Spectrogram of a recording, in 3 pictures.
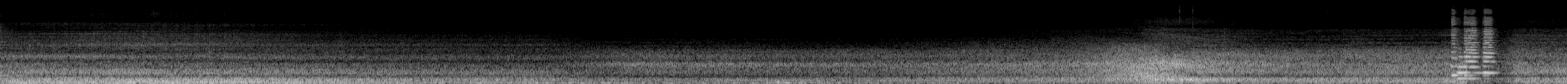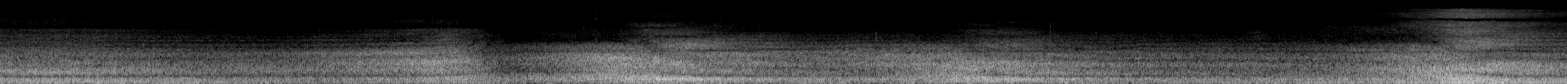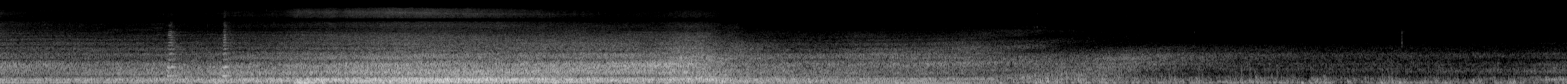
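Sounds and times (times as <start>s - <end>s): heavy trucks driving past: 0.0s - 45.2s
truck horns honking: 14.4s - 15.4s, 32.9s - 34.1s.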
